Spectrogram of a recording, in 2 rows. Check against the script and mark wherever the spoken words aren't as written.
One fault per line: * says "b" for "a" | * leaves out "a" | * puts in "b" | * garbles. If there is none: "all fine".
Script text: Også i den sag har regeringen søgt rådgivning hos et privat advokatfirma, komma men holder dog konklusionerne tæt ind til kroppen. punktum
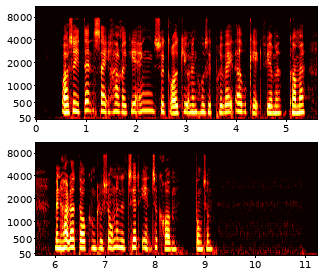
all fine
